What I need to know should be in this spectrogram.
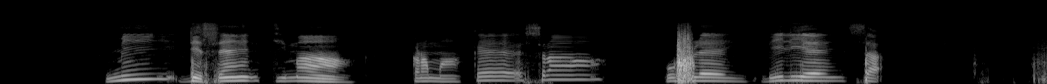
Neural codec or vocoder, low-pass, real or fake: none; 7.2 kHz; real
